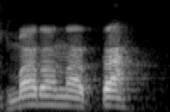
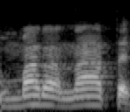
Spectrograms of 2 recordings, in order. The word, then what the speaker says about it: maranatá: E agora eu clamo do aramaico, dialeto de Jesus, maranatá, como dizemos nós católicos, ou maranata, como dizem nossos irmãos separados, os evangélicos ou protestantes. Não importa a pronúncia, o significado é o mesmo.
